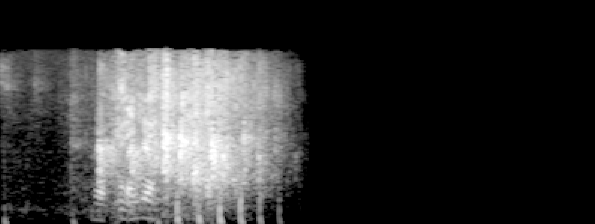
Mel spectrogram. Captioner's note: audience applauding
